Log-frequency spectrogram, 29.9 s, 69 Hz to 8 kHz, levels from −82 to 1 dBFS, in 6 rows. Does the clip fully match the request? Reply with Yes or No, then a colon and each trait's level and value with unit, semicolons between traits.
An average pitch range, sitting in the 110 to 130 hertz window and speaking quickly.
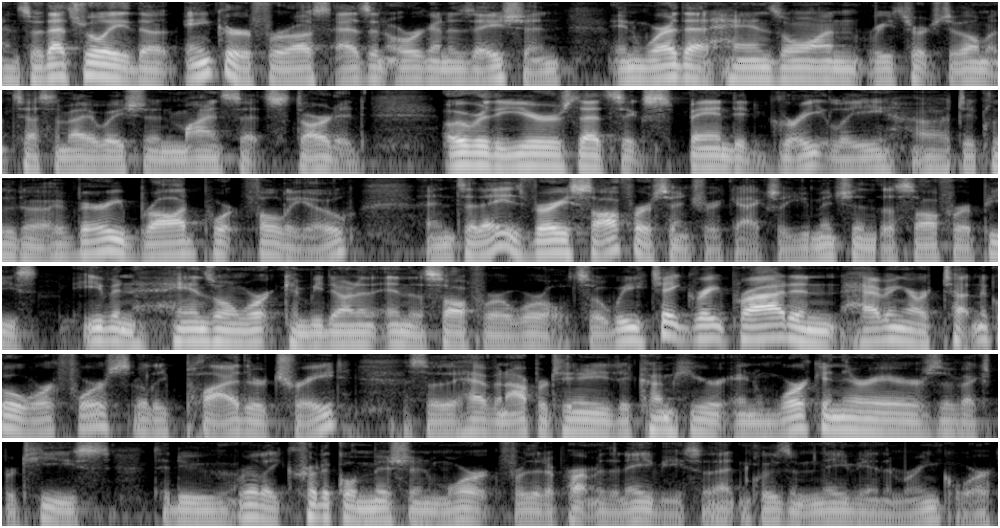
No: average, 3.3 semitones; very low, 95 Hz; fast, 220 wpm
